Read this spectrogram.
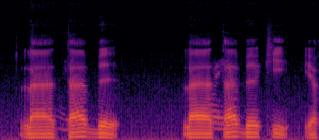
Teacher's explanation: lebih bagus tentunya seandainya di sana pastikan ada qalqalah pada bnya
